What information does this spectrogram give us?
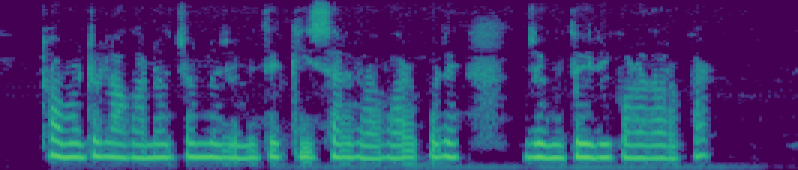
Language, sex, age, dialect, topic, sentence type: Bengali, female, 18-24, Rajbangshi, agriculture, question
